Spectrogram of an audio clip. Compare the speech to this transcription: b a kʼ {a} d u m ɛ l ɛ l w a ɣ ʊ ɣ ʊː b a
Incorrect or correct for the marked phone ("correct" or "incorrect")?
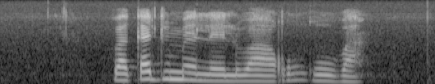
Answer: correct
